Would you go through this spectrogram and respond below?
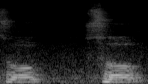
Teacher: sad baris depan bunyi su hamas sikit, ada angin bunyinya bila sebut sad itu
